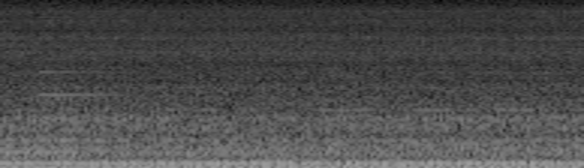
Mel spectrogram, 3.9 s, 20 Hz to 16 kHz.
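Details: 2014 Range Rover Supercharged 3.0 with intermittent crank/no-start and start-stall, suspected restraints control module not communicating: steady, even low rumble with no misses, stumbles or dropouts; idles smoothly without stalling, fault not reproduced here.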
